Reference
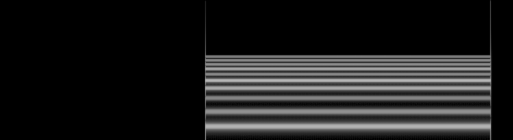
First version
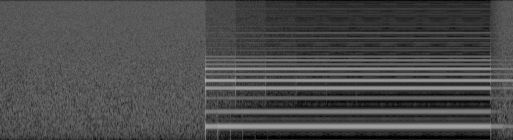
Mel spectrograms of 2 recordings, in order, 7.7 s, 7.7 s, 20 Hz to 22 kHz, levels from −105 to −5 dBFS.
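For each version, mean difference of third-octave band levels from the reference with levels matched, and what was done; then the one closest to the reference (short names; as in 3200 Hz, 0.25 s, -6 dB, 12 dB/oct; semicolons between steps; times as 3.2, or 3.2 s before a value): 8.5 dB: zero-crossing step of -40 dBFS; HPF 260 Hz 6 dB/oct; compressor, threshold -36 dBFS, peak gain reduction 9.5 dB; on a send: split-band echo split 1100 Hz, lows 0.186 s, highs 0.453 s, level -7.5 dB; on the sum: gain +1 dB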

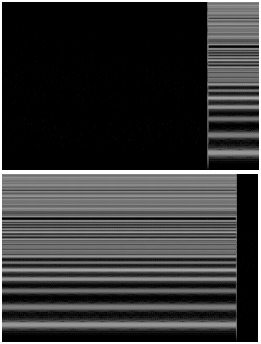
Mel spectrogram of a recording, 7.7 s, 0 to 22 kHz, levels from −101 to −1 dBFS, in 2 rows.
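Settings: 14.0 dB: careless resampling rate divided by 6×, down none, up zero stuff; limiter -13.5 dBFS, peak gain reduction 7 dB; HPF 410 Hz; notch 1500 Hz, Q 5.9; gain +4.5 dB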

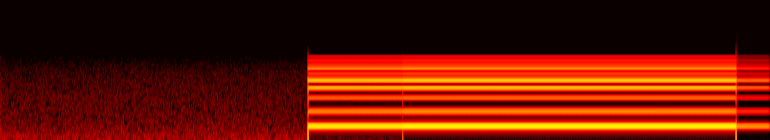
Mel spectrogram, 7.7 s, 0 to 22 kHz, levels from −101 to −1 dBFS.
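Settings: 2.0 dB: low shelf 320 Hz +11 dB; upward compressor, threshold -47 dBFS; air absorption 490 m; echo 0.945 s -13.5 dB; gain +1.5 dB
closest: third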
